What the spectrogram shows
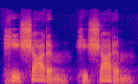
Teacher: The T in shot is between vowels, so it changes to a fast D.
